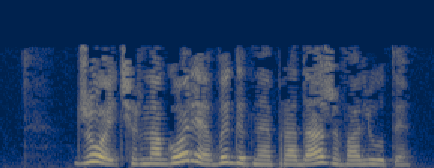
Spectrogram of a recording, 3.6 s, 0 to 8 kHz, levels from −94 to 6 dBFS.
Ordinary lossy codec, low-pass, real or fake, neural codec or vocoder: MP3, 24 kbps; 7.2 kHz; real; none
